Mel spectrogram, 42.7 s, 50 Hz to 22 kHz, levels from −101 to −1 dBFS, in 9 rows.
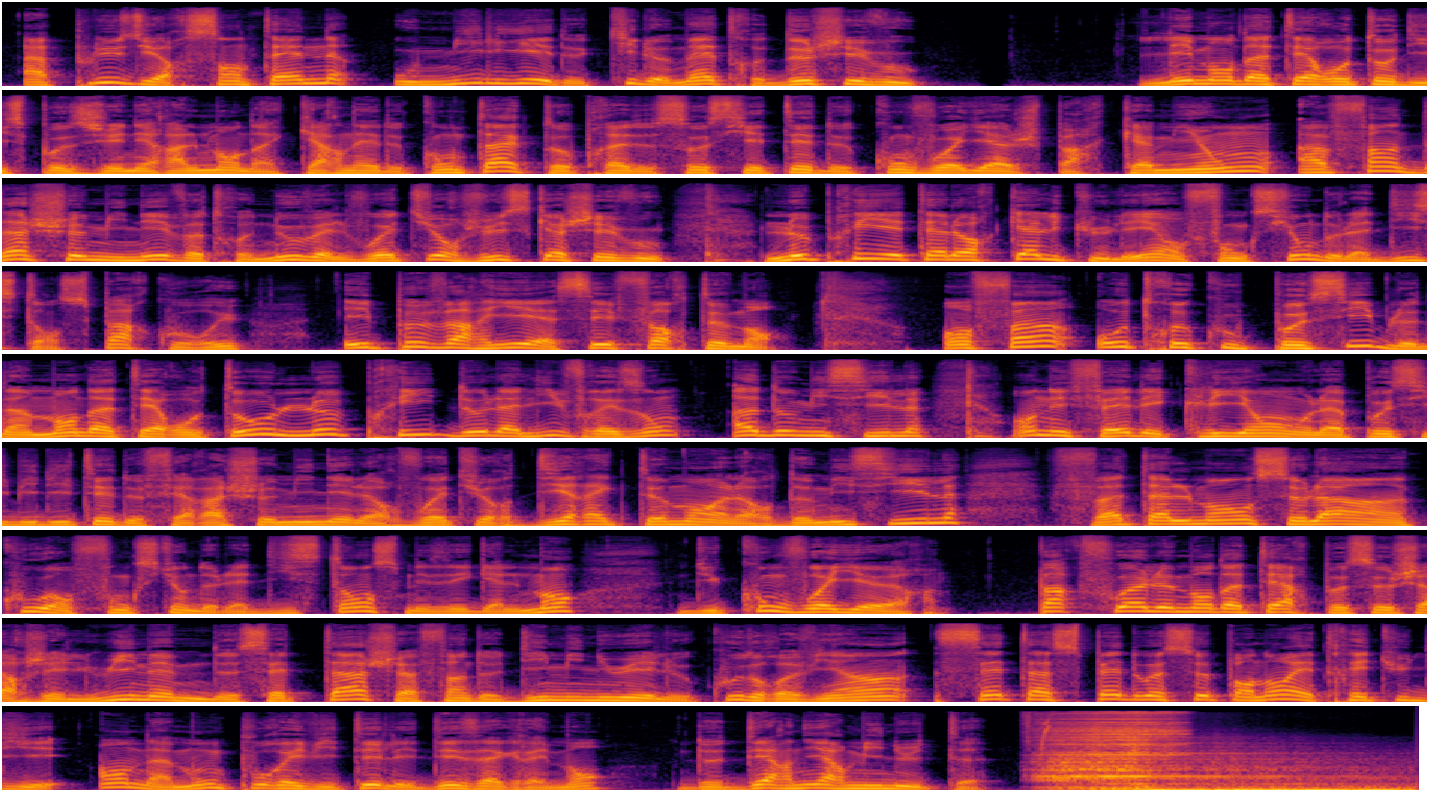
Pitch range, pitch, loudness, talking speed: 110-170 Hz, 140 Hz, -22 LUFS, 175 wpm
